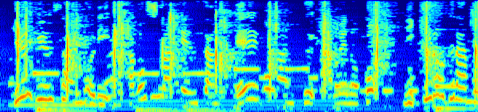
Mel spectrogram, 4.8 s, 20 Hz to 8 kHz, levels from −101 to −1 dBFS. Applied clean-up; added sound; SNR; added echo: classical method spectral subtraction.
